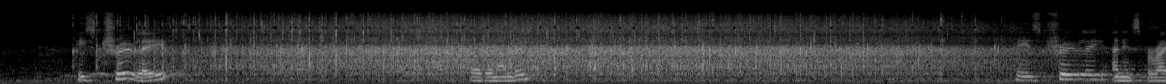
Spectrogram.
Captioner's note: applause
